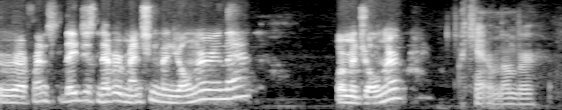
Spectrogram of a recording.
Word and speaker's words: Mjolnir: Because I think everyone pronounced it Mjolnir because it's spelled with a J. That's how you pronounce a J, is a J.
